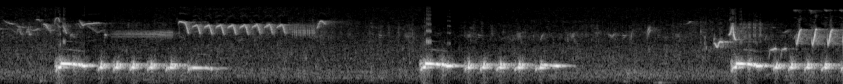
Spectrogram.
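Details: Kept zebra dove singing: three runs of rapid stuttering coos, each starting with a sharp accent then trailing off, separated by pauses of about two seconds, while small birds chirp and trill high above.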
